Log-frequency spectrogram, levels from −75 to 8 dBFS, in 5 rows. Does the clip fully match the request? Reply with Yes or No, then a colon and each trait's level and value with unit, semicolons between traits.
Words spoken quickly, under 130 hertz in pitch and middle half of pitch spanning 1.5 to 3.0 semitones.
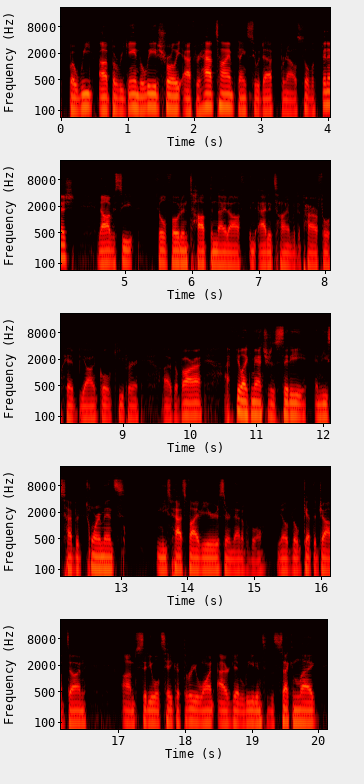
Yes: fast, 215 wpm; very low, 95 Hz; narrow, 2.4 semitones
